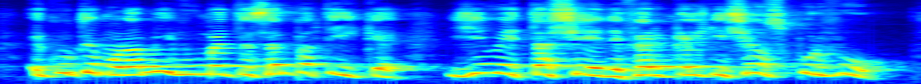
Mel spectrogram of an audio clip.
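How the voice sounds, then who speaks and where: This put-on character voice is high-pitched and moves at a fairly quick pace. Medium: read story.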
